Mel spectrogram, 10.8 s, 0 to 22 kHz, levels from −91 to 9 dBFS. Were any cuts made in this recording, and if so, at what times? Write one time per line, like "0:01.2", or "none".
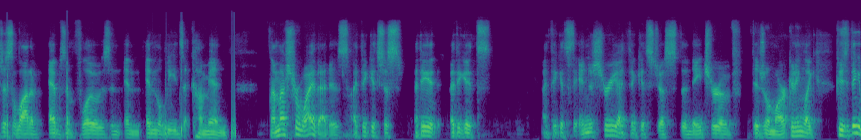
0:09.3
